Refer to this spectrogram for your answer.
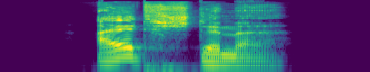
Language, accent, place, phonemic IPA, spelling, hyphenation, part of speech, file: German, Germany, Berlin, /ˈaltˌʃtɪmə/, Altstimme, Alt‧stim‧me, noun, De-Altstimme.ogg
- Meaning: 1. alto (pitch) 2. sheet music for alto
